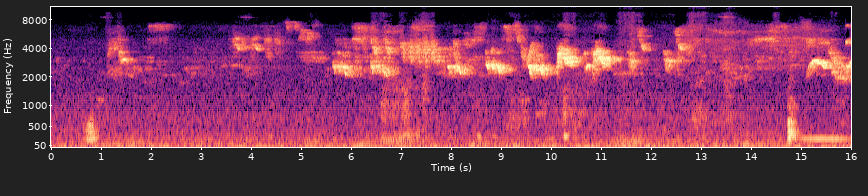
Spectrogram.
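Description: Small birds chirping and twittering: a quick, dense run of short high notes, busiest in the middle.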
